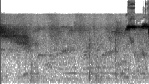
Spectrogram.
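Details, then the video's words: Sweet-voiced Javan bush lark: a buzzy note sliding downward, a stretch of soft faint twittering, then loud, piercing high whistles near the end. "Burung branjangan edun suara merdu"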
